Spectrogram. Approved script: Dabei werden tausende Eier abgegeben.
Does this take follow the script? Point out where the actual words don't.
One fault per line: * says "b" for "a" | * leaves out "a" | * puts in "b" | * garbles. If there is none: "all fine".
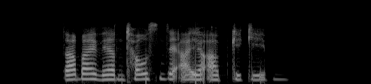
all fine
